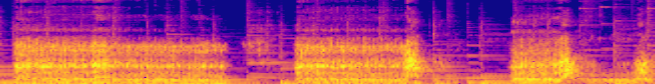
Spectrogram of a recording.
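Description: Labrador retriever growling and grumbling while guarding its plush toy from a reaching hand: one long drawn-out growl, then a few shorter ones with brief pauses between them. Background music plays underneath.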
